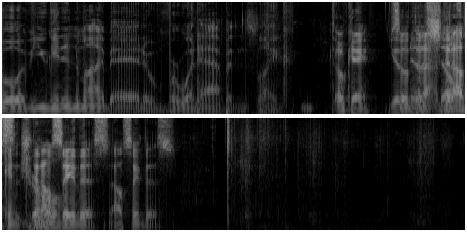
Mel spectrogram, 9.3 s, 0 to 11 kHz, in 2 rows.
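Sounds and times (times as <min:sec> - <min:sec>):
speech: 0:00.0 - 0:06.4
someone chewing crisp spicy chips: 0:06.7 - 0:09.2.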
